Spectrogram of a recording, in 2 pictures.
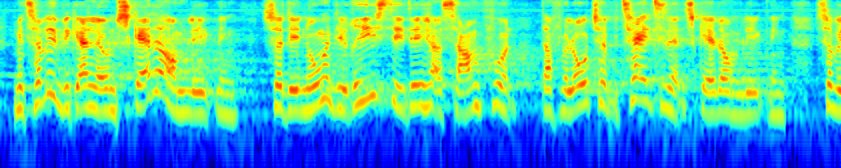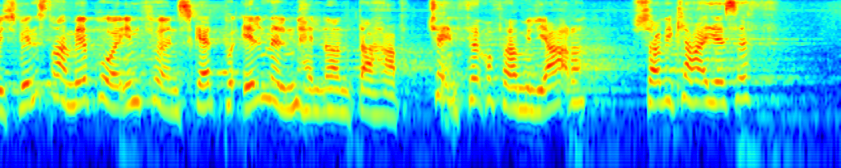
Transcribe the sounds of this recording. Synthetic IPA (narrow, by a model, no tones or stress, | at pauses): mensɒ̽ʋe̝lʋiɡ̥æɐnəlɛːʊensɡ̥æɾ̥əɒ̽mleɡ̥ne̝ŋ | sɒ̽d̥e̝æɐno̝ːn̩æd̥iʁiːsd̥əid̥e̝ɦæɐ̰sɑ̈mfɔ̽n̰d̥ɑ̈fɒːlɒʊt͡sʰe̝æb̥e̝t͡sʰɛ̰ːlət͡sʰe̝ld̥ensɡ̥æɾ̥əɒ̽mleɡ̥ne̝ŋ | sɒ̽ʋe̝sʋensd̥ʁɐæɐmepʰɒ̽æe̝nfø̰ːɐe̝nsɡ̥æd̥̚pʰɒ̽ʔelmelm̩ɦæn̰lɐːnd̥ɑ̈ɦɑ̈t͡ɕʰḛːnd̥fem̰ɒ̽fɶɐmiliɑ̈ːɾɐsɒ̽æɐʋikʰlɑ̰̈ːesef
